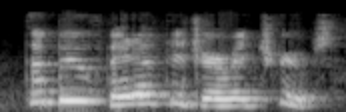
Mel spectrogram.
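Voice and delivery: words stretched through a real yawn. Real, not acted. Teacher yawns mid-lecture explaining Allied spy planes, words pulled through a yawn. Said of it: "didn't mean to yawn there".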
